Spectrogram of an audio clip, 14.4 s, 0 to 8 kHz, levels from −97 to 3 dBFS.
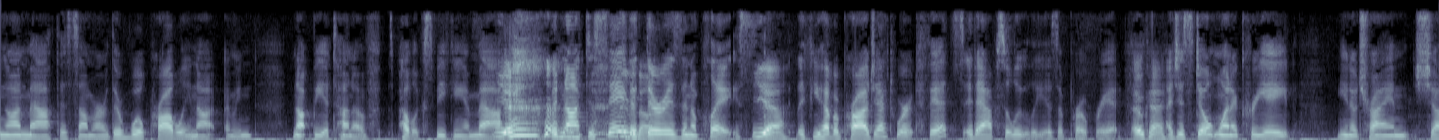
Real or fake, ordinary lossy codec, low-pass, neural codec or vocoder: real; MP3, 48 kbps; 7.2 kHz; none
